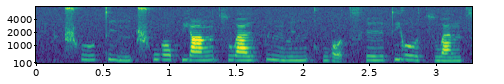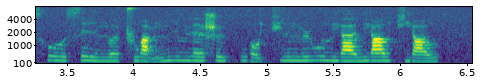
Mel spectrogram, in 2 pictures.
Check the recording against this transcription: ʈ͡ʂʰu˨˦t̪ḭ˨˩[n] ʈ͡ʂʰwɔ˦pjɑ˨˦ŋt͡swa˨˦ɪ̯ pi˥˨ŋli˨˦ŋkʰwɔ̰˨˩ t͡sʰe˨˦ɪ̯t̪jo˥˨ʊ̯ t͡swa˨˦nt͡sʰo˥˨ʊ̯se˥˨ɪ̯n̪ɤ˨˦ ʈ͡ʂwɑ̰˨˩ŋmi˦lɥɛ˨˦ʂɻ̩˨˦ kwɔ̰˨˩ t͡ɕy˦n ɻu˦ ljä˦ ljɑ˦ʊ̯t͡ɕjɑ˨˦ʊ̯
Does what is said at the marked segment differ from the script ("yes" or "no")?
yes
